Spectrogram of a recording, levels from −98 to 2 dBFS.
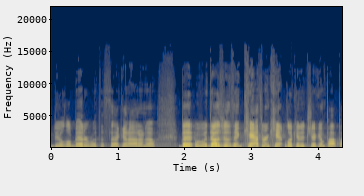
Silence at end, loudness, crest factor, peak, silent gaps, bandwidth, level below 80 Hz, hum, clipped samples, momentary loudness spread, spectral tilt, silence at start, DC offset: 0 s; -23 LUFS; 18 dB; -4 dBFS; none; 13.5 kHz; -56 dBFS; none; under 0.1%; 10 LU; -5.5 dB/octave; 0 s; under 0.1%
